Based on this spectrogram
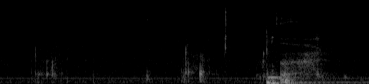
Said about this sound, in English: Oh, I need to have a sip of this coffee.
